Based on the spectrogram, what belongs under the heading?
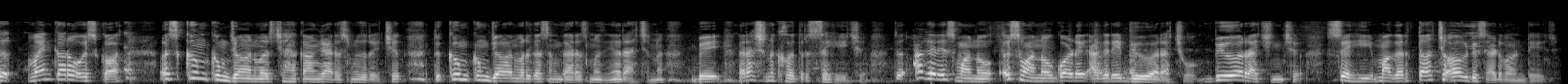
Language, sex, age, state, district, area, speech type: Kashmiri, male, 30-45, Jammu and Kashmir, Srinagar, urban, spontaneous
